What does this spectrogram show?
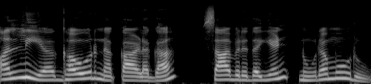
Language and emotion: Kannada, neutral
